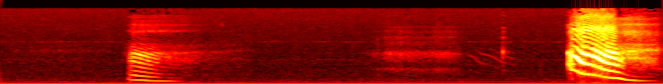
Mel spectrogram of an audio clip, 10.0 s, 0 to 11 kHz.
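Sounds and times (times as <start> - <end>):
person yawning as a voice exercise: 1.9 - 3.0, 8.5 - 9.9.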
